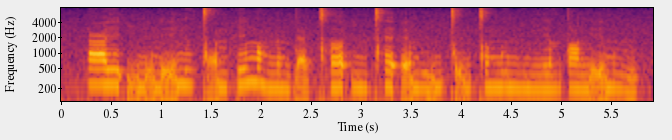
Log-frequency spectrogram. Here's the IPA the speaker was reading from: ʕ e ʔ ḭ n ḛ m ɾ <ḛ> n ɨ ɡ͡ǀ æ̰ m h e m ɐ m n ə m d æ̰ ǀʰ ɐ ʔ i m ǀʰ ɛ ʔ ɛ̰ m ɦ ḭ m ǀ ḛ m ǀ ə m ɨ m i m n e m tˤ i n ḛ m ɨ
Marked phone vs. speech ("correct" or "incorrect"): correct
